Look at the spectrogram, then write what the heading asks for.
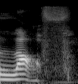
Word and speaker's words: laugh: Well, the pronunciation is a laugh, almost like a laugh, L-A-F. But when you write the word, obviously the G-H is silent.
